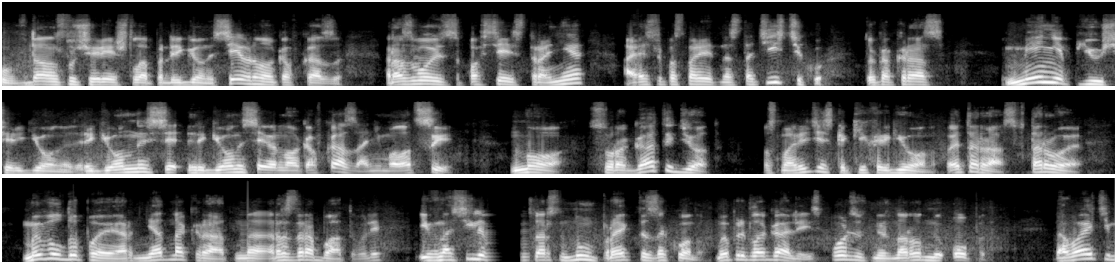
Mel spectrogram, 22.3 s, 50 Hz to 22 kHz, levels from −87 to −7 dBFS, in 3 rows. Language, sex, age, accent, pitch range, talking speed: Russian, male, 20-39, native, 130-170 Hz, 155 wpm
